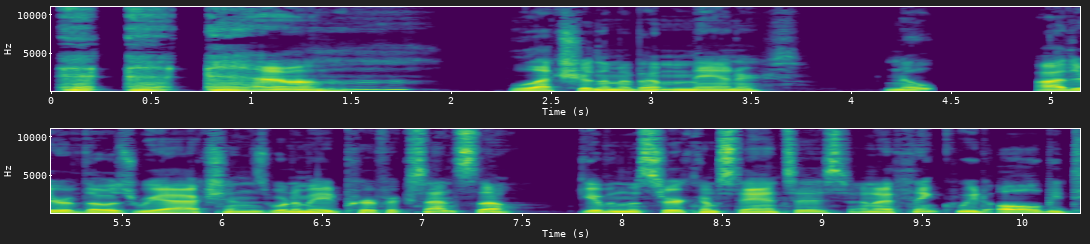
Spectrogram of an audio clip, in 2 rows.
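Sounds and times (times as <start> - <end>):
loud throat clearing: 0.0 - 1.9
speech: 2.3 - 10.2.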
